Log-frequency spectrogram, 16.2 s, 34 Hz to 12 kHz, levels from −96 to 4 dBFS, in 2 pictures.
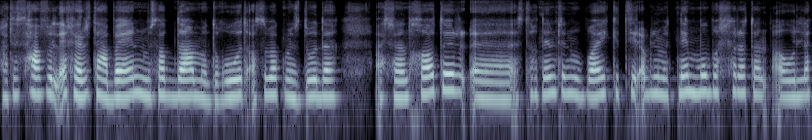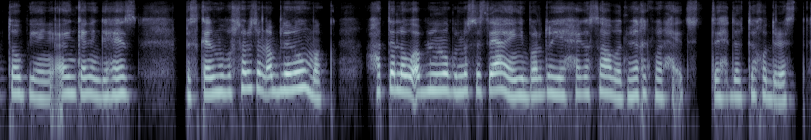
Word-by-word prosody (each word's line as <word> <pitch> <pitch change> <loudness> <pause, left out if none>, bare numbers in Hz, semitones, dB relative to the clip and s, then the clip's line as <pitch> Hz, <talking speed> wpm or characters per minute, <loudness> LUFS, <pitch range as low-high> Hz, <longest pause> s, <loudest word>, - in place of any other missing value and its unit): هتصحى 230 +3 +1
في 235 - -2
الآخر 220 -2 +3
تعبان، 215 +1 +3
مصدع، 215 0 +3
مضغوط، 205 +1 -1
أعصابك 230 0 -3
مشدودة، 210 +1 -1 0.3
عشان 205 -1 -2
خاطر 255 +4 +3
آآ 195 -2 -2
استخدمت 235 +3 -5
الموبايل 225 -2 0
كتير 235 0 -9
قبل 240 +1 -4
ما 230 - -3
تنام 245 +2 -2
مباشرةً، 250 -2 -4
أو 205 0 -3
اللابتوب 225 +2 -3
يعني 200 -3 -4
أيًا 245 0 0
كان 240 -1 -1
الجهاز، 230 +2 -2 0.5
بس 220 - -6
كان 235 +1 +2
مُباشرةً 290 +4 0
قبل 265 +2 +4
نومك، 270 -10 +2 0.3
حتى 260 +3 +2
لو 265 -2 +5
قبل 275 +2 +3
نومك 275 0 +5
بنص 265 +1 -2
ساعة، 275 +1 +4
يعني 225 -1 +2
برضه 225 +3 -2
هي 230 -1 0
حاجة 240 +1 -6
صعبة 240 -2 -1
دماغك 230 +3 -5
ما 215 - -2
لحقتش 215 +1 -12
تهدى 215 0 -5
وتاخد 220 -1 -6
rest 185 -1 -15
230 Hz, 170 wpm, -25 LUFS, 215-250 Hz, 0.5 s, لو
